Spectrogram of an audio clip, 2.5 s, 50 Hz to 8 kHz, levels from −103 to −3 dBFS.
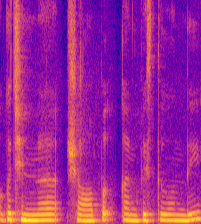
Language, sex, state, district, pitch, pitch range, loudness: Telugu, female, Andhra Pradesh, Visakhapatnam, 205 Hz, 195-215 Hz, -15 LUFS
